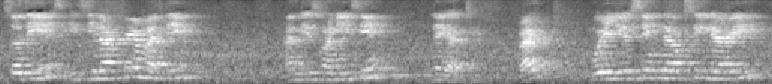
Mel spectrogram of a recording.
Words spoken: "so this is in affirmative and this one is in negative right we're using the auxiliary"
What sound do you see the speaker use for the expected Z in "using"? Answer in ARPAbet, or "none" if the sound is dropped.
S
